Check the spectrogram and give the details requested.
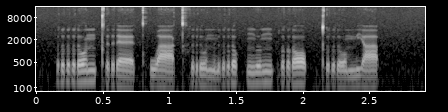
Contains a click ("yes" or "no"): no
